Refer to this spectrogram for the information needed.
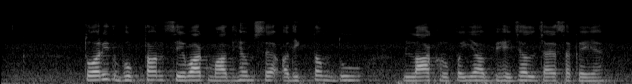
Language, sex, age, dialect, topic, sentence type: Maithili, male, 18-24, Eastern / Thethi, banking, statement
